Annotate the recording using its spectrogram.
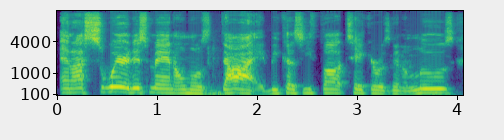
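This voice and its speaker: An animated man telling a story. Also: a little high, normal speed. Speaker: co-host. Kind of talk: casual podcast chat.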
